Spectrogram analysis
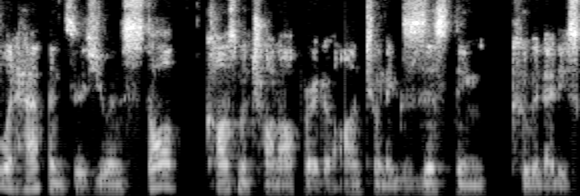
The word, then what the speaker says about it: k0smotron: out called cos Metron it's spelled kzer matron but we call it cosmotron and utilizing cluster API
